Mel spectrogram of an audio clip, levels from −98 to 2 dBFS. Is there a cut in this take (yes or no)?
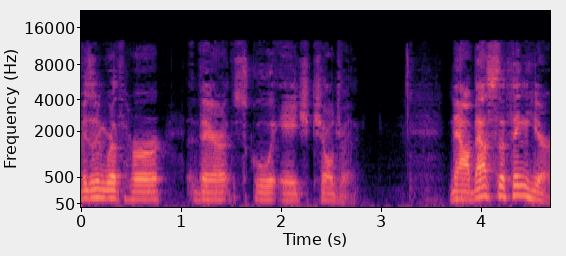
yes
